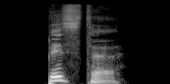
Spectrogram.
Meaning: contraction of bist + du
- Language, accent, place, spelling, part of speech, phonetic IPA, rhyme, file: German, Germany, Berlin, biste, abbreviation, [ˈbɪstə], -ɪstə, De-biste.ogg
